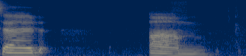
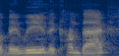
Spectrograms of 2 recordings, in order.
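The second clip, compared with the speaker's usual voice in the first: usual speaking voice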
